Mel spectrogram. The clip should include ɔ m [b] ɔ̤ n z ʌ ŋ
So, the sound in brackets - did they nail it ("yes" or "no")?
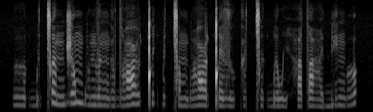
yes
